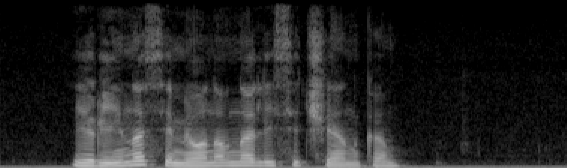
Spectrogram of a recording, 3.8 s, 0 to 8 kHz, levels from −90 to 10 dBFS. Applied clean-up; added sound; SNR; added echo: none; none; none; none.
